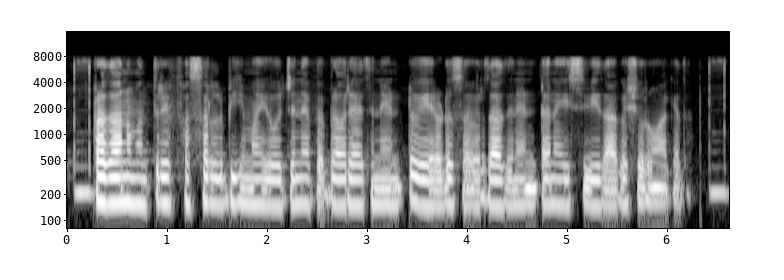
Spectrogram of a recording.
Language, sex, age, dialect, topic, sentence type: Kannada, male, 18-24, Northeastern, agriculture, statement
